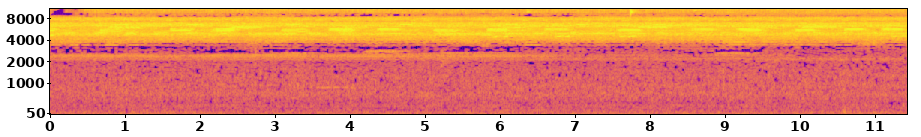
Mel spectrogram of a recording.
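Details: Insects chorus after dark in Osa Peninsula rainforest, Costa Rica; a constant high shimmering trill with pulsing layers, one brief sharp click midway, steady volume throughout.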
